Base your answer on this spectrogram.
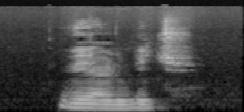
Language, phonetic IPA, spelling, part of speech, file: Polish, [ˈvʲjɛlbʲit͡ɕ], wielbić, verb, LL-Q809 (pol)-wielbić.wav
